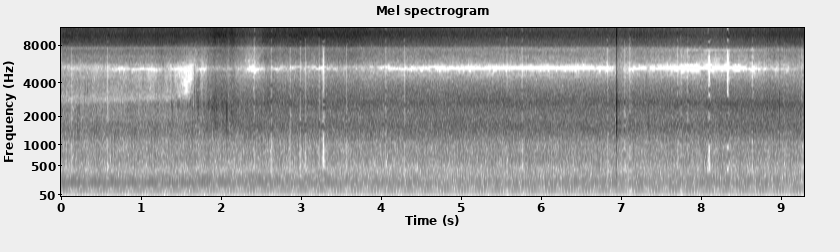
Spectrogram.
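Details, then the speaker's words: Endoscopic microsuction of impacted, occluding ear wax plastered directly on the eardrum after cotton bud use: loud continuous suction hiss and hum with sharp clicks; ear wax microsuction. "So just set it right up against the eardrum. We'll do a bit noisy. As still as possible, avoid any sudden head movement. Just one piece of wax out, a little bit more in there."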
